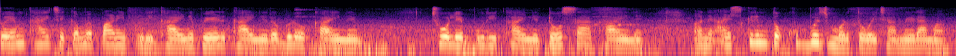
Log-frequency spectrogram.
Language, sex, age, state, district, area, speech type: Gujarati, female, 60+, Gujarat, Rajkot, urban, spontaneous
